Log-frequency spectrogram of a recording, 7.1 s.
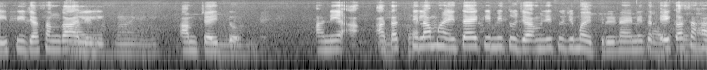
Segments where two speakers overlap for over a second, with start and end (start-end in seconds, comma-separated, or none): none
